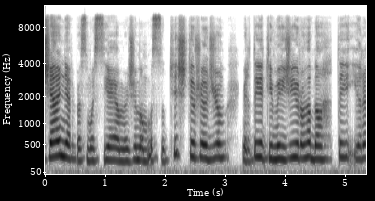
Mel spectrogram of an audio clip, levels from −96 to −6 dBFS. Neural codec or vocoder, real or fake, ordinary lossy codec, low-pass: autoencoder, 22.05 kHz, a latent of 192 numbers a frame, VITS, trained on many speakers; fake; Opus, 64 kbps; 9.9 kHz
